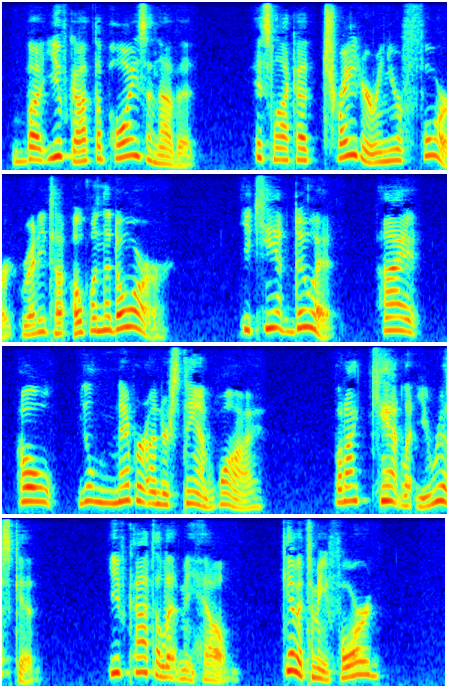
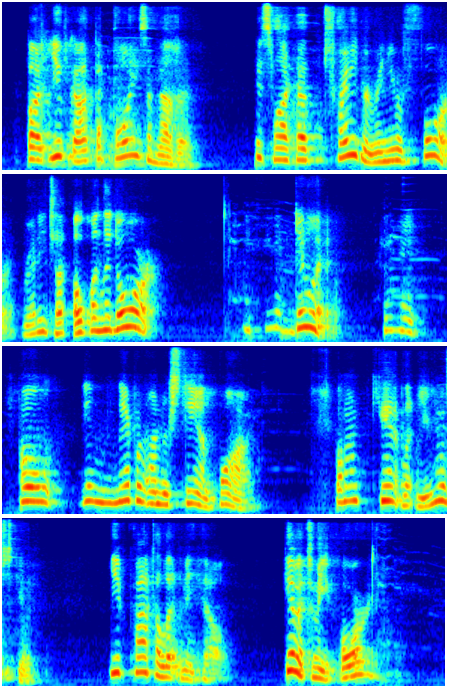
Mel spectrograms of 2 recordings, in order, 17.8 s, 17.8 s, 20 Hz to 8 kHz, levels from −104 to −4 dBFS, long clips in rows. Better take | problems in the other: first | noise reduction (neural mask model DeepFilterNet 3)

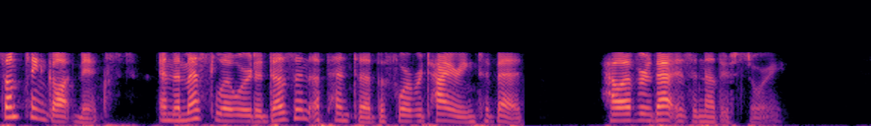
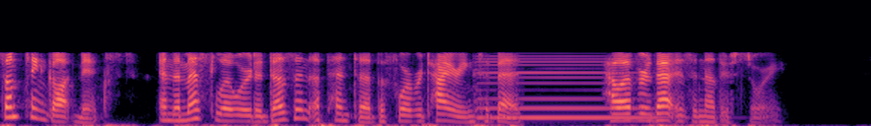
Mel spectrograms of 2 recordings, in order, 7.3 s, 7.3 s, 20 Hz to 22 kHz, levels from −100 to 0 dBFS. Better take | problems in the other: first | background sound (Bowed string instrument); 12 dB below the speech

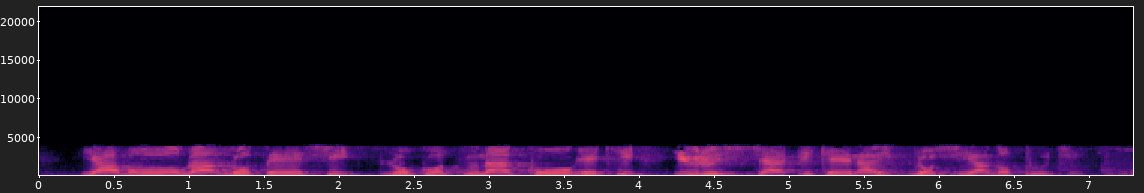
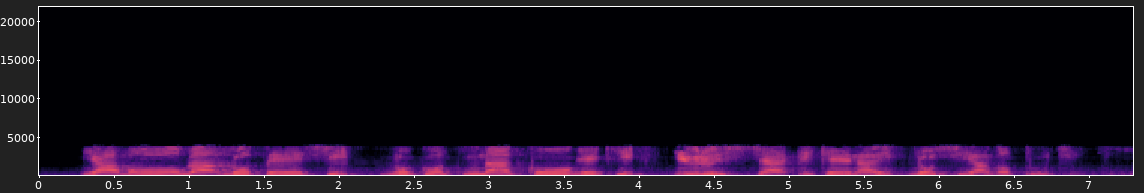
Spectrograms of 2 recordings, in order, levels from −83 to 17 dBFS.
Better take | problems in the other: first | noise reduction (neural separator model SepFormer DNS4)

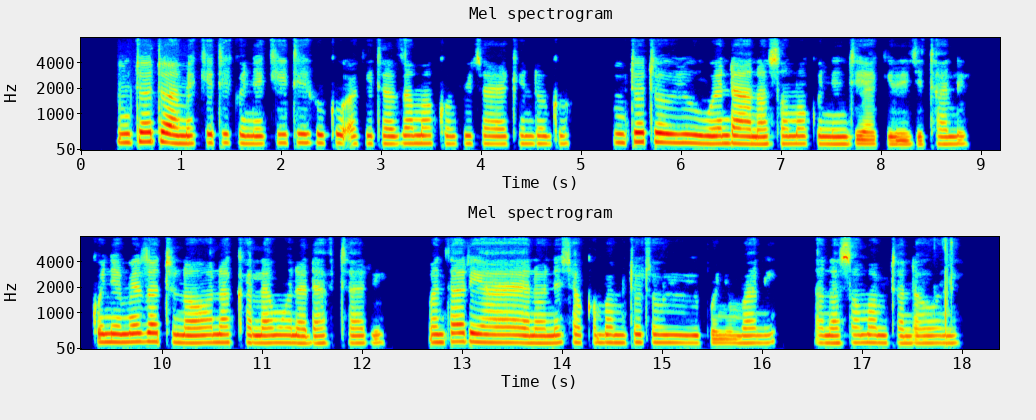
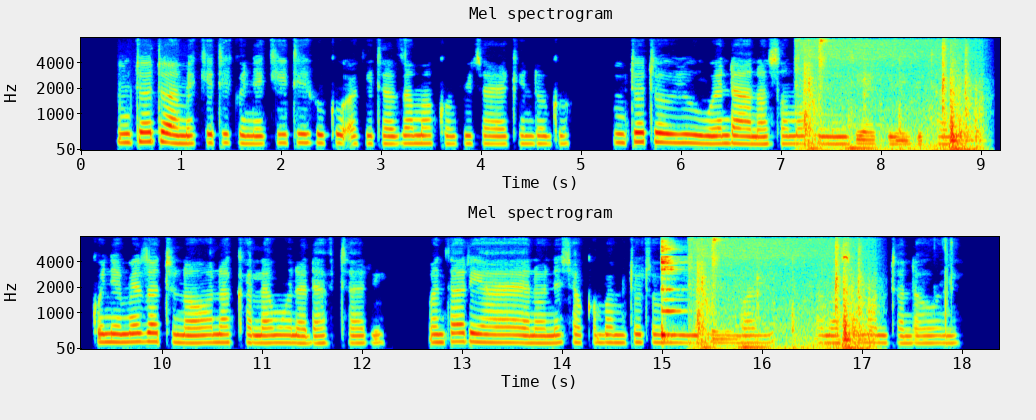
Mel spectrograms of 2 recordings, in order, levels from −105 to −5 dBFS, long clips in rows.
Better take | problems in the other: first | background sound (Bus + Cowbell); 2 dB above the speech

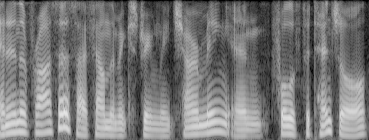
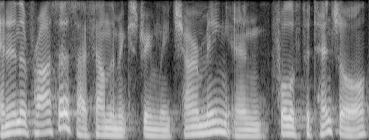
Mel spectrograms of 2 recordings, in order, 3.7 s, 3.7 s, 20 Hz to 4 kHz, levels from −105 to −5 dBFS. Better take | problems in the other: second | noise reduction (neural separator model SepFormer WHAM!)

